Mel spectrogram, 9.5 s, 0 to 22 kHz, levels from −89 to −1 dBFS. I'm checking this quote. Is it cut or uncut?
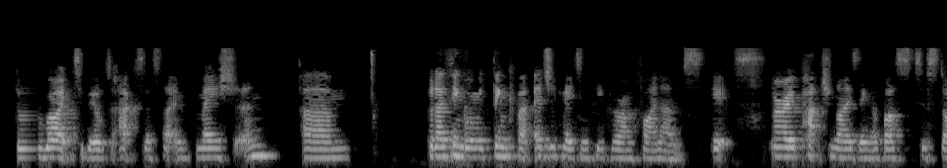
cut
